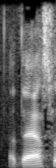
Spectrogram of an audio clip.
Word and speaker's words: Adassa: Adassa, did I say that right? – Very well.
